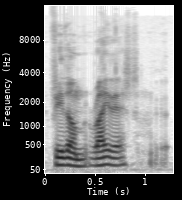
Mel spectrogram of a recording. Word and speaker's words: Freedom Riders: Su primera campaña en el 61 fue la de los llamados Viajes de la Libertad, Freedom Riders, lo he pronunciado bien. – Muy bien.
